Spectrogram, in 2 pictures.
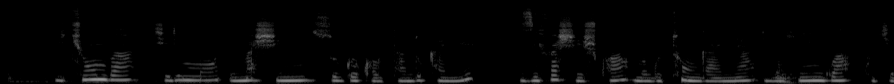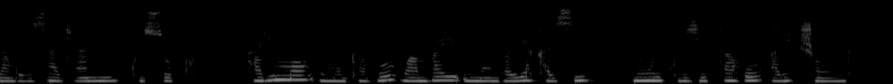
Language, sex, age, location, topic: Kinyarwanda, female, 18-24, Huye, health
